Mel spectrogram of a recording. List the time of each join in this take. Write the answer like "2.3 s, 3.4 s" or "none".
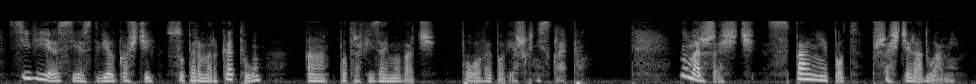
1.6 s, 3.3 s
